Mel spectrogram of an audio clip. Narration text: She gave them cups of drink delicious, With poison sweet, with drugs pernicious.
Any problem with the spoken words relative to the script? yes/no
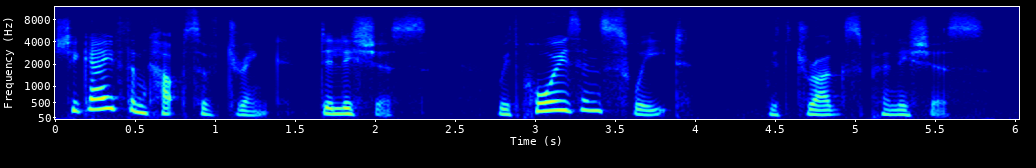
no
